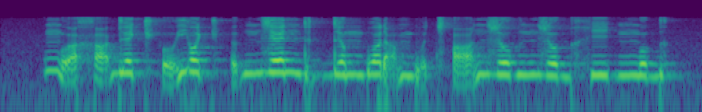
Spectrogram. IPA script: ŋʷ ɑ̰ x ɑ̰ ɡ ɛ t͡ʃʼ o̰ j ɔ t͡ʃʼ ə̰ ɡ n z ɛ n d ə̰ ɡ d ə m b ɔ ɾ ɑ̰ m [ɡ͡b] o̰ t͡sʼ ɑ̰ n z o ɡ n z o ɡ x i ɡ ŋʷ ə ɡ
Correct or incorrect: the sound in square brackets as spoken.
incorrect: b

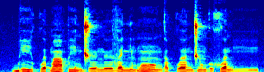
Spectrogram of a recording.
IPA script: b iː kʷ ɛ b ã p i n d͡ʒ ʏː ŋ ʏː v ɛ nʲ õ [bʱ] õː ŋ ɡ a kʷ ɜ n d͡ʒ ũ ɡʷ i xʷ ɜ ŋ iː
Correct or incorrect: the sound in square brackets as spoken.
incorrect: b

